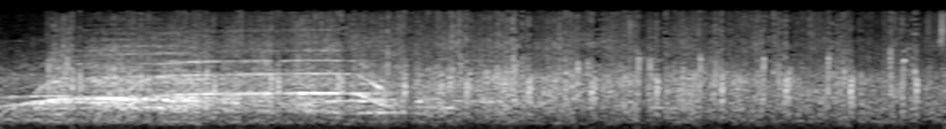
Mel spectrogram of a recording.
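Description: A crowd of Packers fans applauds and cheers, with high-pitched whoops and shouts over steady clapping at first, then the voices fade, leaving dense, crackling applause that tapers slightly toward the end.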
